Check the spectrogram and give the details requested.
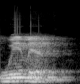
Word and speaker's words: women: Nós temos aqui woman e nós temos aqui women. Qual é a diferença? Só trocamos aqui o a pelo e. Então aqui fica o woman, o o pronunciado como o mesmo aqui é pronunciado como um i, né?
